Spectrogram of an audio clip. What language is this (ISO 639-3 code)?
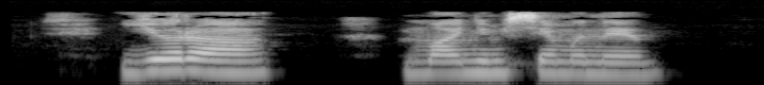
chm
